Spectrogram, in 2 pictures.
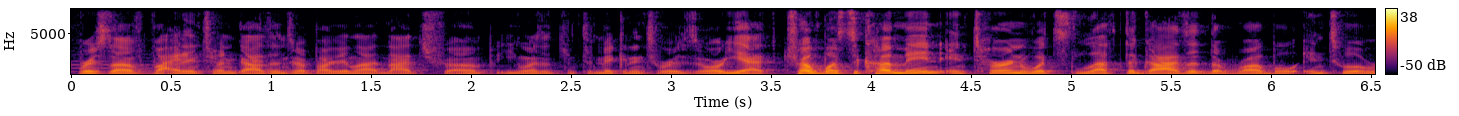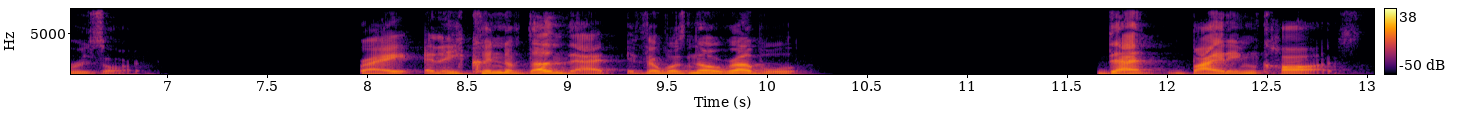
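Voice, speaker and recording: A man's voice: on the low side, a little fast. A man in his twenties streaming, rambling through casual political commentary with sarcastic asides and self-corrections. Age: 20s.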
